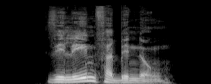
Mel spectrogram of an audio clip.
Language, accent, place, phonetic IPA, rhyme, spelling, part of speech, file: German, Germany, Berlin, [zeˈleːnfɛɐ̯ˌbɪndʊŋ], -eːnfɛɐ̯bɪndʊŋ, Selenverbindung, noun, De-Selenverbindung.ogg
- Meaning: selenium compound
